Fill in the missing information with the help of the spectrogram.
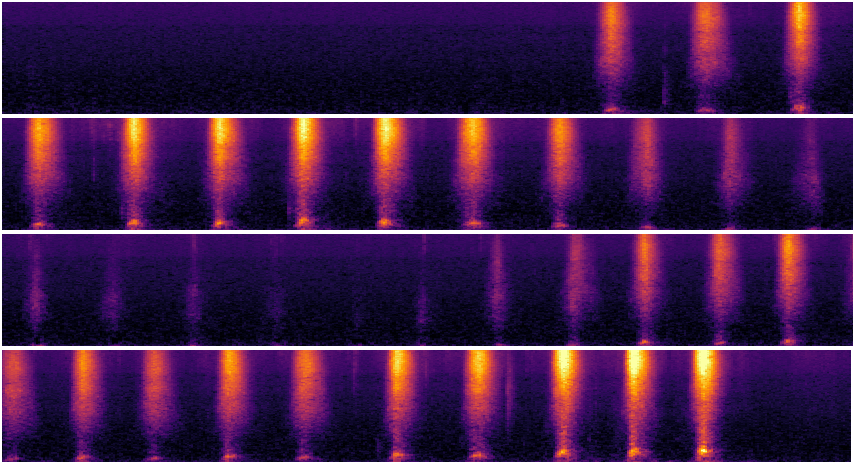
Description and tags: This is the raw version, I also uploaded a denoised one.
I swang a straw broom.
